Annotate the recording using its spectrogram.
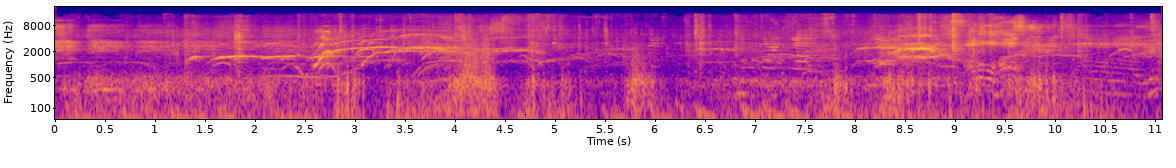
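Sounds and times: wind on microphone: 0.0 - 11.0
riders screaming: 8.0 - 10.1.

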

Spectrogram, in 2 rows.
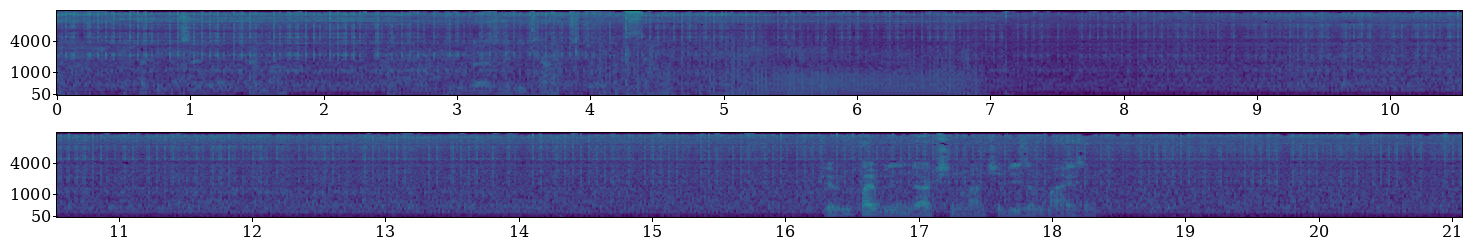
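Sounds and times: induction cooktop hum: 0.0 - 21.0.

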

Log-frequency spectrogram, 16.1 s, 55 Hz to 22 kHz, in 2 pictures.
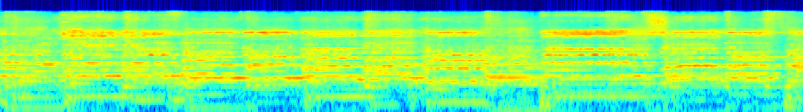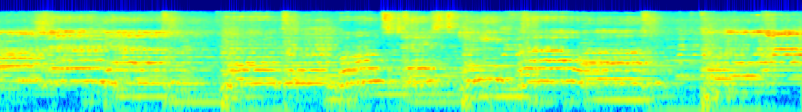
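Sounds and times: two women singing in harmony: 0.0 - 16.0.

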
